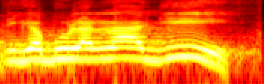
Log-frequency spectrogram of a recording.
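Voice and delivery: usual speaking voice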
